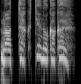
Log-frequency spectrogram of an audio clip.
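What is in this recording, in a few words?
Voice heal, Japanese; minalca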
